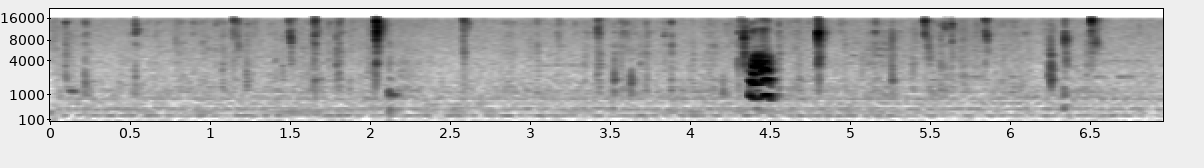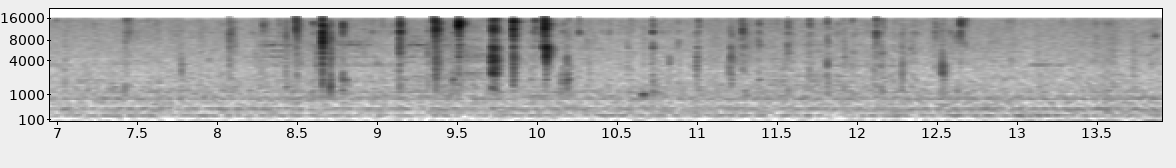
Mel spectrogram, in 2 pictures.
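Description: Quiet close-up eating: soft chewing and small mouth clicks from a person eating a cupcake, over a faint steady hum. About four seconds in comes one short, high-pitched cry-like squeak, the loudest sound.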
